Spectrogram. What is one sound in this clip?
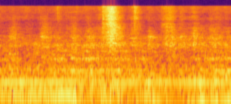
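A metal pot lid clanks.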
